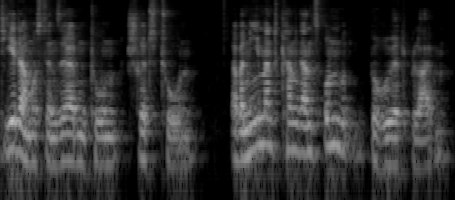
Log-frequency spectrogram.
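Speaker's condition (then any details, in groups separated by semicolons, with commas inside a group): No condition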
